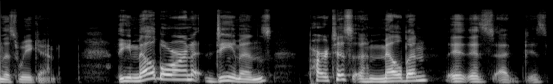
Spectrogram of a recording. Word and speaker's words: Melbourne: The Melbourne Demons Melbourne is how it's supposed to be pronounced, I suppose.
